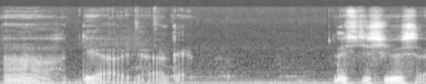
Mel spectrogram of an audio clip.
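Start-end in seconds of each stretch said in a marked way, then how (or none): none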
